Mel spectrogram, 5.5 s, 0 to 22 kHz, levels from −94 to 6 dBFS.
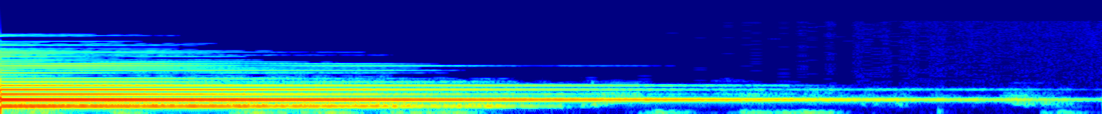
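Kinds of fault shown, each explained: transcoding between lossy codecs: the music was likely encoded as MP3 then re-encoded as WMA, each sounding near 48 kbit/s, so WMA's artefacts pile onto MP3's dulled top end.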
